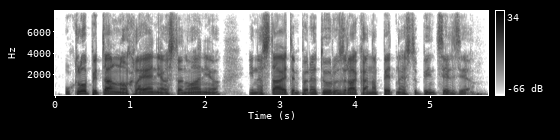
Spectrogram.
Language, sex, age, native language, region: Slovenian, male, 18-29, Slovenian, Carinthia region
